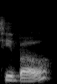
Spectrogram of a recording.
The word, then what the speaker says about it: Thibault: The true French pronunciation of Thibault, which only is ever spoken properly in Vermont.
